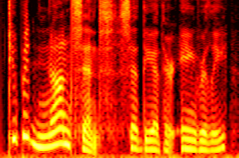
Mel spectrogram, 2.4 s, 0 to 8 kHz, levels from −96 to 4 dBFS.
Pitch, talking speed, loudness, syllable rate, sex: 210 Hz, 150 wpm, -15 LUFS, 5.5 syllables/s, female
